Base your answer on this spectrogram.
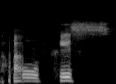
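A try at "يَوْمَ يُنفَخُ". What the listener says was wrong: ফা খ টান হবে না, ফাখু।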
